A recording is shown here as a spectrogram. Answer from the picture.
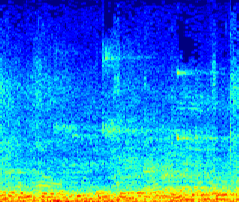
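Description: Busy badminton hall: many overlapping voices across the courts, with brief high squeaks of shoes on the court floor and a few sharp racket-on-shuttlecock hits.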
